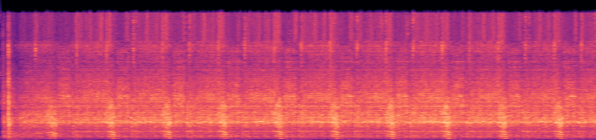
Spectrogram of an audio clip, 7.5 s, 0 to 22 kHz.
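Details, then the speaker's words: 1991 Nissan R32 Skyline GTR RB26DETT during compression test after long sitting, cranked on jump pack with fresh gas: even unhurried cranking, equal strokes; about 100 on each cylinder without oil, rings not fully seated, healthy compression. "get to 100 on each one good good good yeah if we can get 100 on cuz also these rings are not seated exactly good good"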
